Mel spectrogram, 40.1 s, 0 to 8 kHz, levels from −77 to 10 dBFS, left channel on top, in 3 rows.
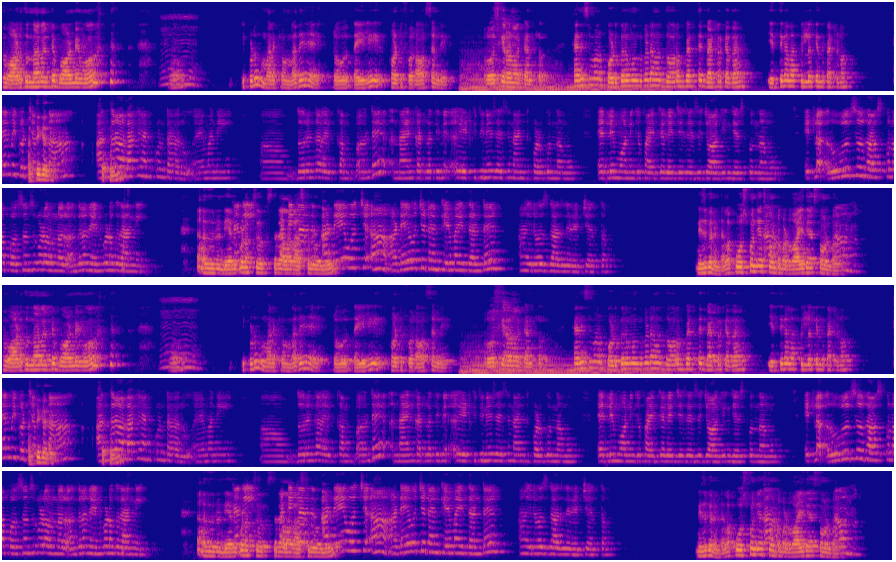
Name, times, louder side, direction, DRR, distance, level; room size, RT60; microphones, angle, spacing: voice 1, 0.0-1.7 2.1-2.2 2.5-2.7 3.7-6.7 7.2-8.2 8.6-11.2 11.5-12.7 13.8-14.1 14.9-15.2 29.4-31.8 37.2-39.4, left 2 dB, 25° left, 5 dB, 0.7 m, -20 dB
voice 2, 2.3-3.0 7.3-7.7 13.4-14.4 14.8-16.8 17.2-21.9 22.3-25.0 25.4-28.9 30.2-30.6 30.9-34.2 34.5-35.9 38.2-38.4 39.2-39.6, equal, 10° right, 0 dB, 2.6 m, -31 dB
sound 1, 6.8-10.7, equal, 75° left, 1.7 m, -32 dB
13.0 x 6.8 x 4.5 m, 0.43 s
head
